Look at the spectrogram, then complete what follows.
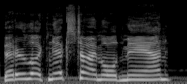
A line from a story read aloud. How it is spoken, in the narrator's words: They laughed to themselves mockingly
